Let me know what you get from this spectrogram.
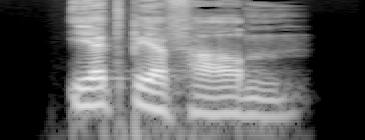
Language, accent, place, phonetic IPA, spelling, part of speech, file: German, Germany, Berlin, [ˈeːɐ̯tbeːɐ̯ˌfaʁbn̩], erdbeerfarben, adjective, De-erdbeerfarben.ogg
- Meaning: strawberry-coloured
